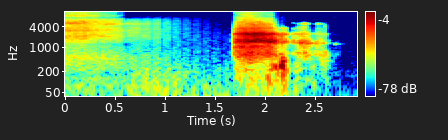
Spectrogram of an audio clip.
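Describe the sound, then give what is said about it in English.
A big breath in and out: a soft, airy inhale fades, a brief silence follows, and then a loud, forceful breath out trails off. “Okay, everybody, big breath. Here we go,”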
